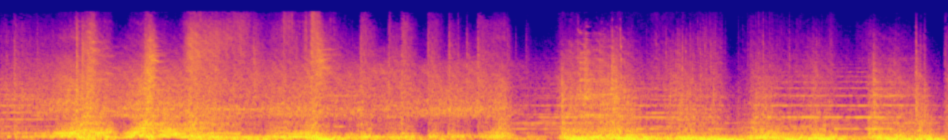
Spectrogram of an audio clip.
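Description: Dramatic cartoon score with sound effects laid over it: several whooshes and a deep rumble that grows heavier about halfway through.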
